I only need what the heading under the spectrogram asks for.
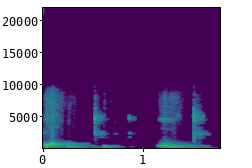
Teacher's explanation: इन स्वरों का उच्चारण करते समय, इन स्वरों का उच्चारण करते समय यानी दोनों होठ आपस में मिलते हैं, दोनों होठ आपस में मिलते हैं और गोल हो जाते हैं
